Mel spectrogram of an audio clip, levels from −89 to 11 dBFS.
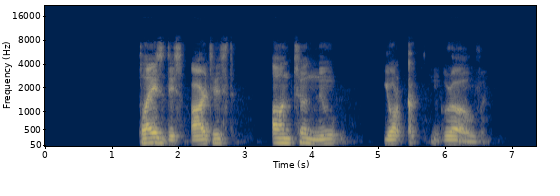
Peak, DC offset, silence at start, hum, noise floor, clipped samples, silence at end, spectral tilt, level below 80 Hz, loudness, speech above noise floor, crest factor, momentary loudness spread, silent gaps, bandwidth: -2 dBFS; under 0.1%; 1.4 s; none; -84 dBFS; under 0.1%; 0.9 s; -6 dB/octave; -64 dBFS; -20 LUFS; 65 dB; 20 dB; 16 LU; 5.01-5.08 s; 7.8 kHz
